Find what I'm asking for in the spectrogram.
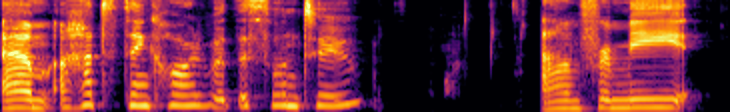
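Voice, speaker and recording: A woman speaks in a Dublin accent. The recording is very clean, with a silent background. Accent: Dublin Irish. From Ireland, south County Dublin. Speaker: novelist and journalist. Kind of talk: casual chat.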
